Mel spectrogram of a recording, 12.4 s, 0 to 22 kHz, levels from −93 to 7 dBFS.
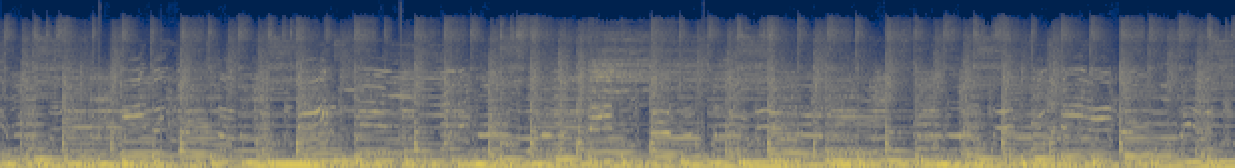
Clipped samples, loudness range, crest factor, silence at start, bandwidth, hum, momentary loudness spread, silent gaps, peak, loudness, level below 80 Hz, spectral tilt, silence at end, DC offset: under 0.1%; 1 LU; 14 dB; 0 s; 15 kHz; none; 4 LU; none; -4 dBFS; -20 LUFS; -20 dBFS; -5.5 dB/octave; 0 s; under 0.1%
